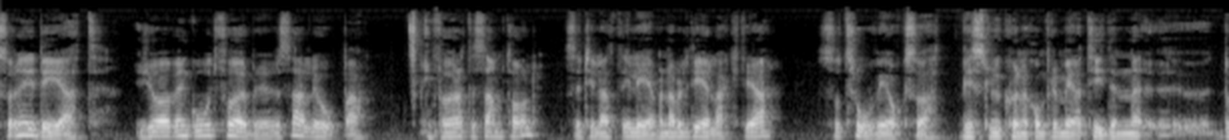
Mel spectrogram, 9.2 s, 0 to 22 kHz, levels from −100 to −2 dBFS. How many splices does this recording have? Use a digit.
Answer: 1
